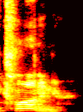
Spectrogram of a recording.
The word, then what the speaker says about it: Cloninger: I think all right so that's how you pronounce it it's Tony Cloninger that sounds better anyone wasn't saying that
